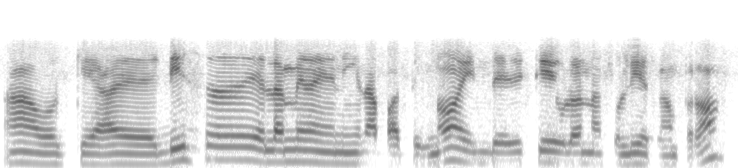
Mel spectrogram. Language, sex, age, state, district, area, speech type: Tamil, male, 18-30, Tamil Nadu, Tiruvarur, urban, conversation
